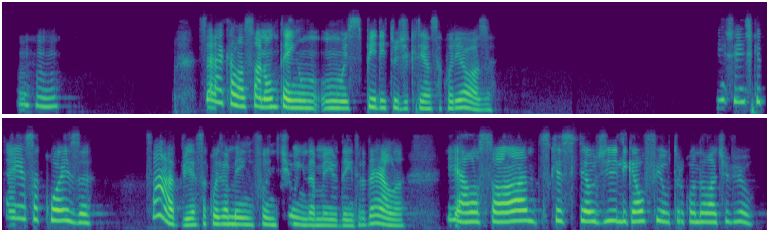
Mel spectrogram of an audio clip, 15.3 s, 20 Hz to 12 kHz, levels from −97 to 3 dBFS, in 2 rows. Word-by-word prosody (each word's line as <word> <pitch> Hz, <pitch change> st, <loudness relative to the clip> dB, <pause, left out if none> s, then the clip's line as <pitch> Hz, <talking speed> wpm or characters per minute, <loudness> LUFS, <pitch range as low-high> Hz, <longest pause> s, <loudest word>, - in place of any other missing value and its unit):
Uhum. 270 Hz, -4 st, -6 dB, 1.4 s
Será 380 Hz, -, 0 dB
que 345 Hz, -, -7 dB
ela 275 Hz, -4 st, +4 dB
só 265 Hz, 0 st, 0 dB
não 245 Hz, +1 st, +4 dB
tem 235 Hz, -3 st, +5 dB
um 215 Hz, -1 st, 0 dB
um 210 Hz, 0 st, 0 dB
"espírito 220 Hz, +2 st, -2 dB
de 200 Hz, -, -6 dB
criança 200 Hz, -1 st, -5 dB
curiosa"? 205 Hz, -6 st, -2 dB, 2.2 s
Tem 460 Hz, 0 st, -5 dB
gente 400 Hz, -1 st, -6 dB
que 410 Hz, -, -3 dB
tem 405 Hz, -2 st, -5 dB
essa 360 Hz, -1 st, -3 dB
coisa, 315 Hz, -7 st, +2 dB, 0.5 s
sabe, 225 Hz, -, +2 dB
essa 190 Hz, +4 st, -3 dB
coisa 215 Hz, -1 st, +2 dB
meio 205 Hz, -2 st, +2 dB
infantil 195 Hz, +3 st, -4 dB
ainda 185 Hz, -3 st, -1 dB
meio 175 Hz, -1 st, -2 dB
dentro 170 Hz, +2 st, -5 dB
dela, 195 Hz, -8 st, +1 dB, 0.4 s
e 350 Hz, -, -2 dB
ela 280 Hz, -1 st, +5 dB
só 285 Hz, +2 st, +5 dB
esqueceu 300 Hz, 0 st, 0 dB
de 300 Hz, +3 st, -1 dB
ligar 290 Hz, 0 st, +2 dB
o 300 Hz, -, +4 dB
filtro 295 Hz, -2 st, -4 dB
quando 275 Hz, -1 st, -1 dB
ela 270 Hz, -1 st, +3 dB
te 265 Hz, +2 st, -8 dB
viu. 275 Hz, -4 st, -4 dB
260 Hz, 155 wpm, -23 LUFS, 205-295 Hz, 2.2 s, tem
